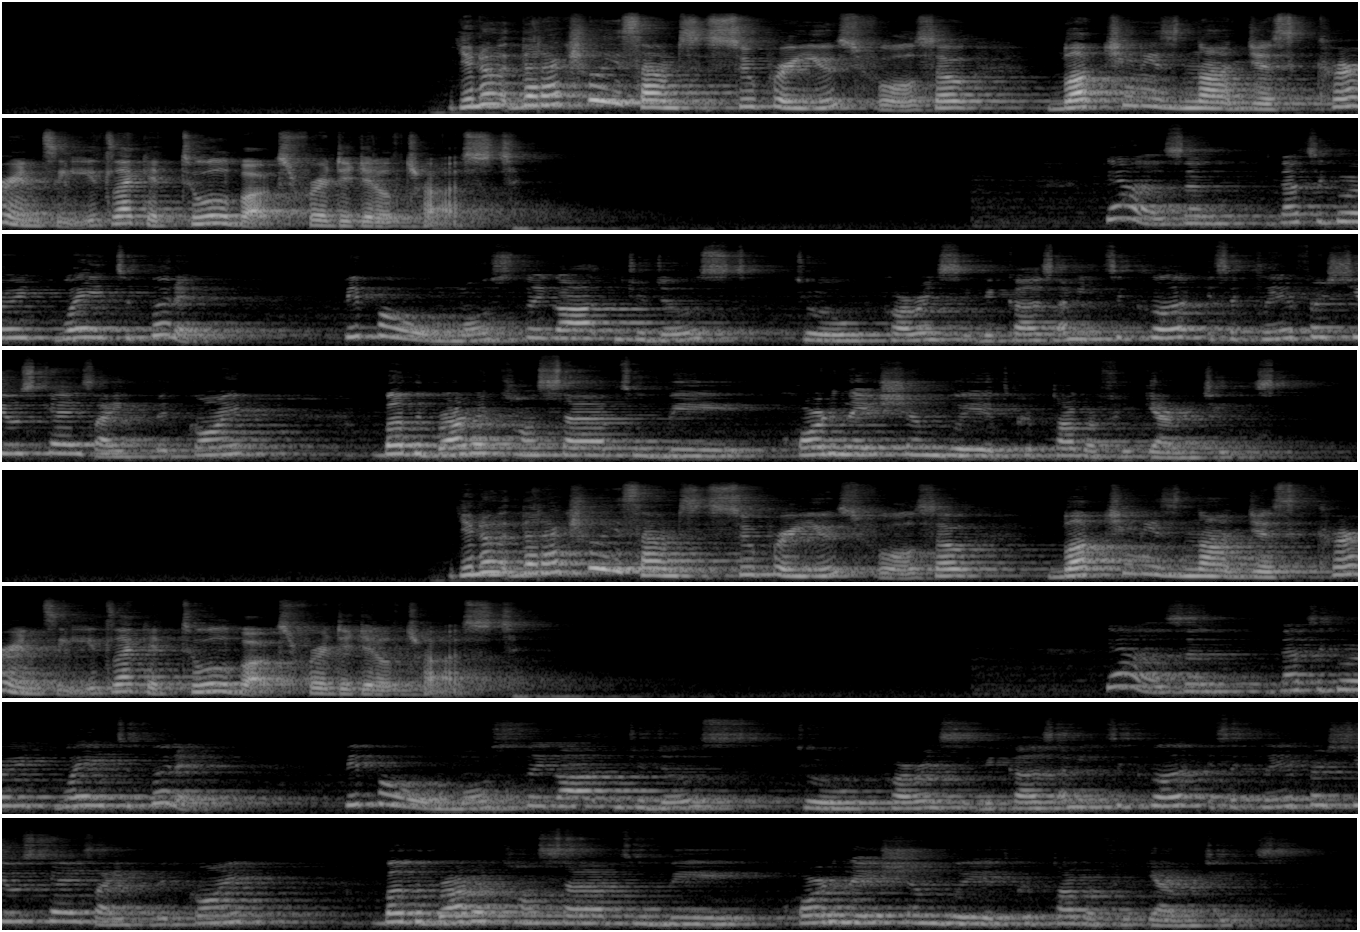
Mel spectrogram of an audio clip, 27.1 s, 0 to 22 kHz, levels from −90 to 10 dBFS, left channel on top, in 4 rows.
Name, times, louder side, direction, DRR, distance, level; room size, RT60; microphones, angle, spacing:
voice 1, 2.2-4.9 5.2-9.4, left 2 dB, 25° left, 10 dB, 0.7 m, -32 dB
voice 2, 12.3-14.6 15.3-17.2 17.5-21.6 22.0-26.7, left 2 dB, 70° left, 1 dB, 1.0 m, -36 dB
10.5 x 9.8 x 9.3 m, 1.4 s
head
